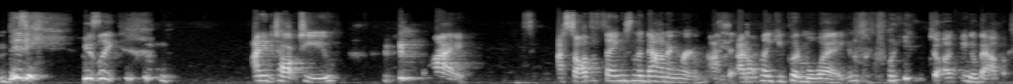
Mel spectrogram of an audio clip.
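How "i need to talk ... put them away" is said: put-on super thick, heavy North Mississippi country accent. Retelling how he interrupted you when you were busy, imitating Steve's super thick Mississippi accent. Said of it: "he's from North Mississippi and has a super thick accent".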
